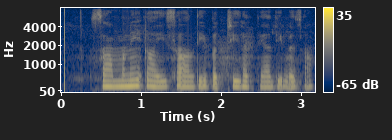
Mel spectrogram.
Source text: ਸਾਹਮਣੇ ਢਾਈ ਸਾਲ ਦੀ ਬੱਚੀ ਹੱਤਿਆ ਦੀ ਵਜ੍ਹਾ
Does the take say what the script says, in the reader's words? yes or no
yes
